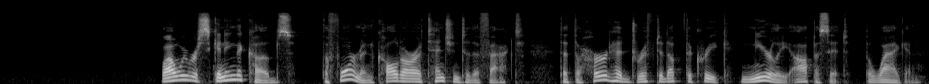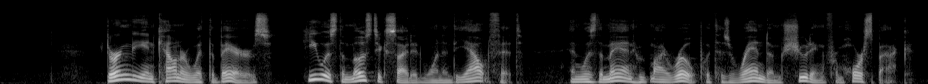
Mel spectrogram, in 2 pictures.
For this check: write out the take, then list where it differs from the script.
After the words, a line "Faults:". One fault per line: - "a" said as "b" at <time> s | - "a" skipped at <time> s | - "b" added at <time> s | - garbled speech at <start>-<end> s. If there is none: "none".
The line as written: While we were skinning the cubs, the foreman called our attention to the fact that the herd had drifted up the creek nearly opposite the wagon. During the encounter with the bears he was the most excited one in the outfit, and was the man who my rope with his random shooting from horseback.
While we were skinning the cubs, the foreman called our attention to the fact that the herd had drifted up the creek nearly opposite the wagon. During the encounter with the bears he was the most excited one in the outfit, and was the man who my rope with his random shooting from horseback.
Faults:
none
